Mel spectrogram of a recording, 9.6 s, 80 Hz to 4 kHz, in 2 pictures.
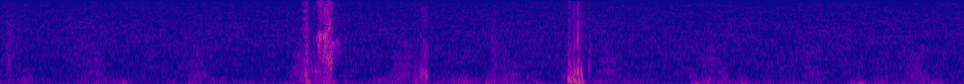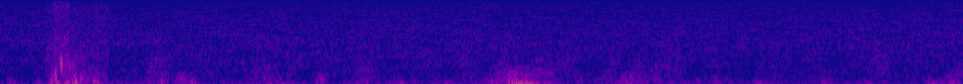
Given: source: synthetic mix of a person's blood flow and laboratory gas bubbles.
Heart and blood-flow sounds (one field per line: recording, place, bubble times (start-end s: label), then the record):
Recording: Doppler ultrasound of blood flow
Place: subclavian vein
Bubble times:
1.49-1.70 s: bubbles
2.06-2.15 s: bubbles
2.81-2.96 s: bubbles
5.04-5.36 s: bubbles
From the record:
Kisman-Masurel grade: 121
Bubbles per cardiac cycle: 1 to 2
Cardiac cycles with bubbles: 10 to 50%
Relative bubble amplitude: barely perceptible (0.100 to 0.250)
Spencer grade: 2 (many but less than half of the cardiac periods contain bubble signals, singularly or in groups)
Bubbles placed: anywhere in the cardiac cycle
